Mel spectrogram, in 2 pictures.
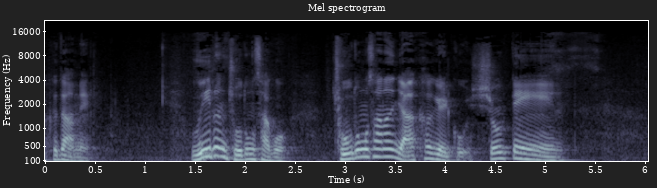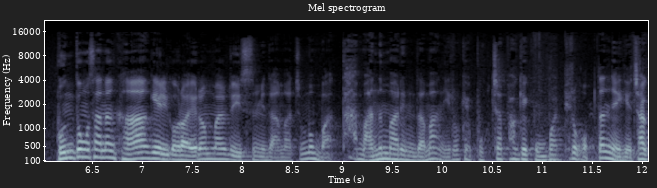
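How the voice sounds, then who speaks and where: A man's voice: a little high, a little mellow. A man from South Korea teaching an English speaking test course in an online lecture, often putting questions to his students and answering them himself.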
